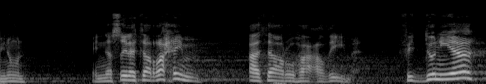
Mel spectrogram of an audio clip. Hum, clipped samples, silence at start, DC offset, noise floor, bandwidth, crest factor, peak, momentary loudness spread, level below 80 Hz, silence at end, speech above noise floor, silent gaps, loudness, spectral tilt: none; under 0.1%; 0 s; under 0.1%; -56 dBFS; 11.5 kHz; 18 dB; -10 dBFS; 21 LU; -56 dBFS; 0 s; 29 dB; none; -27 LUFS; -5.5 dB/octave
